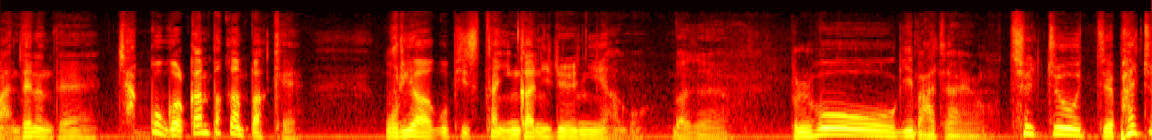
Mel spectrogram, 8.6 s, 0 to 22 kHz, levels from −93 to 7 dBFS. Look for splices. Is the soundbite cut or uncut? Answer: cut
